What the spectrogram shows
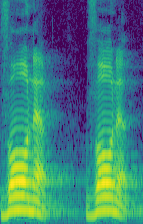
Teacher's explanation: Boyni aytgandek, odatda e harfi so'zlarning oxirgi bo'g'inida kelsa yoki so'zda e harfiga urg'u tushmasa, biz buni e harfini jarangsiz yoki xuddi ingliz tilidagi shva tovushi kabi o'qishimiz kerak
